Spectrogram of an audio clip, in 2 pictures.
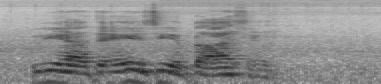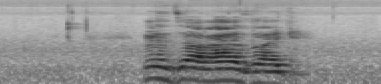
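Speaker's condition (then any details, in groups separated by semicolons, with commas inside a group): ALS; spasticity main symptom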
